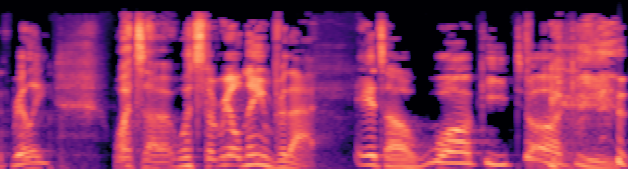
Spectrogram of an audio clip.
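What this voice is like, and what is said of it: Imitates another person's voice. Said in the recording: “That's exactly what he sounds like. ... That's a good impersonation.”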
